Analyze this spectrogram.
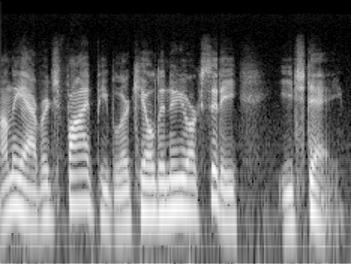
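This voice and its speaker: A man with a plain, everyday voice speaks at a fairly quick pace, his fairly high pitch carried by lively intonation. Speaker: radio news reporter. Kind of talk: radio news report. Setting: vintage AM radio aircheck.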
